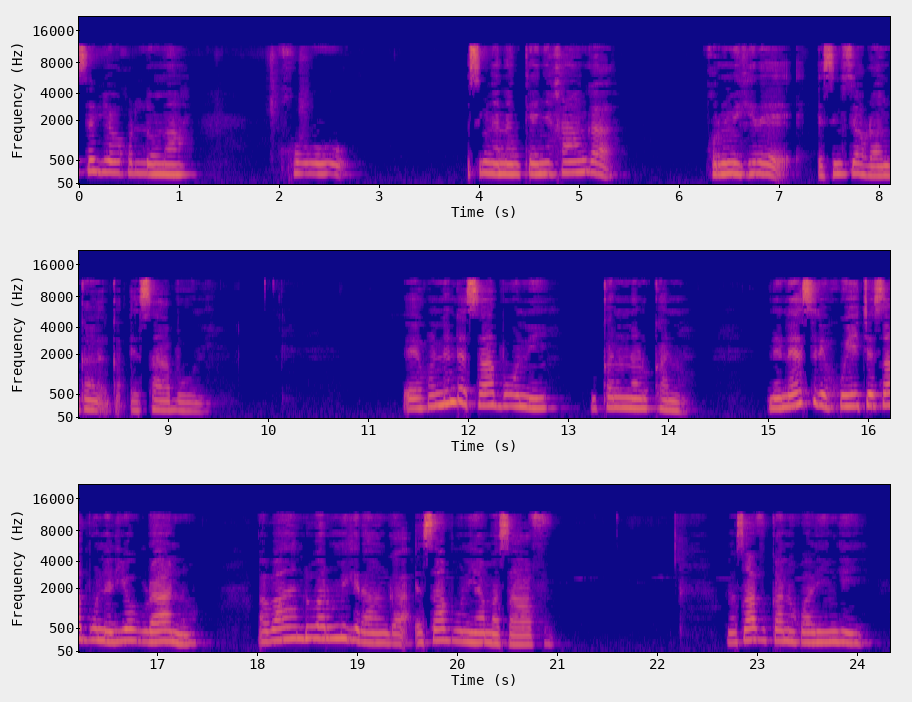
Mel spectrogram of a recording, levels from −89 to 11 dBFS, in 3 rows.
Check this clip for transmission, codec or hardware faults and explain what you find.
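One codec fault runs through the whole clip. The likely cause is AAC compression: an AAC-LC encoder short of bits, consistent with roughly 32 kbps, has discarded everything above 11.5 kHz and coarsely quantised the rest. The speech sounds dull and smeared, with an audible warble and fizzy sibilants.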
